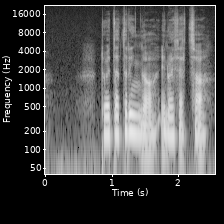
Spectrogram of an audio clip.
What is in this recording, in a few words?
"dringo", Welsh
